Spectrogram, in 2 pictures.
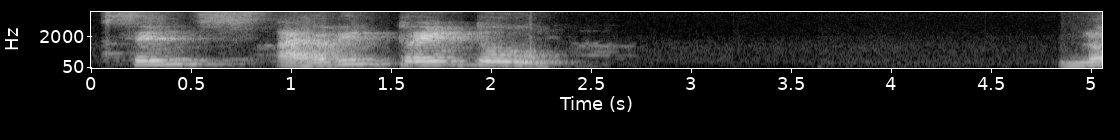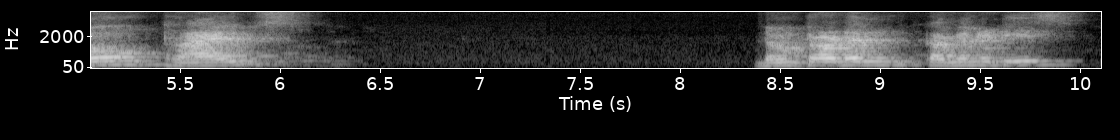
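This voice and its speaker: A man with an Indian English accent, first language Kannada, delivers an academic talk over an online call. He speaks slowly in a somewhat raised voice and stops often to fill gaps with hesitations. The room around him rings with echo. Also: high-pitched. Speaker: guest speaker. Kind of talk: formal academic address. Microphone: online video call. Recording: roomy echo.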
